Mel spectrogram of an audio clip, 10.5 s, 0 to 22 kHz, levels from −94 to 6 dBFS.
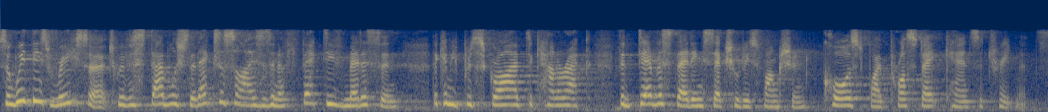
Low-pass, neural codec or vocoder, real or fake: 7.2 kHz; none; real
